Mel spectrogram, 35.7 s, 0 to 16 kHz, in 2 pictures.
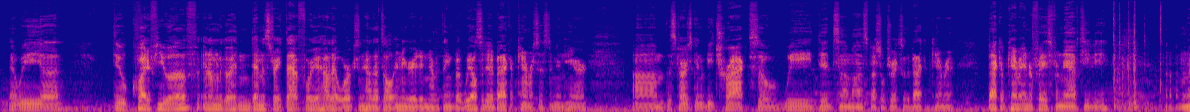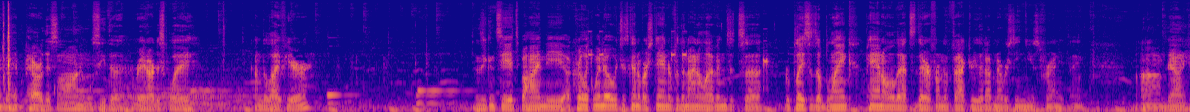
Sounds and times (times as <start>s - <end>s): Speech: 0.1s - 0.9s, 1.7s - 8.8s, 9.5s - 16.6s, 17.5s - 20.8s, 25.0s - 34.1s, 34.9s - 35.7s
Music: 18.1s - 35.7s.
